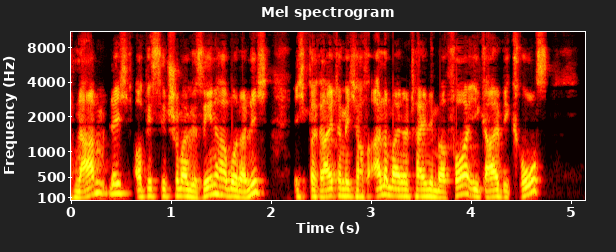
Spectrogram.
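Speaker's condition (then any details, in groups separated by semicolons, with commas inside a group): Cleft lip and palate, cleft lip, jaw and palate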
